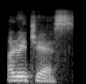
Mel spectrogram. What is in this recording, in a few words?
"RHS", Indian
